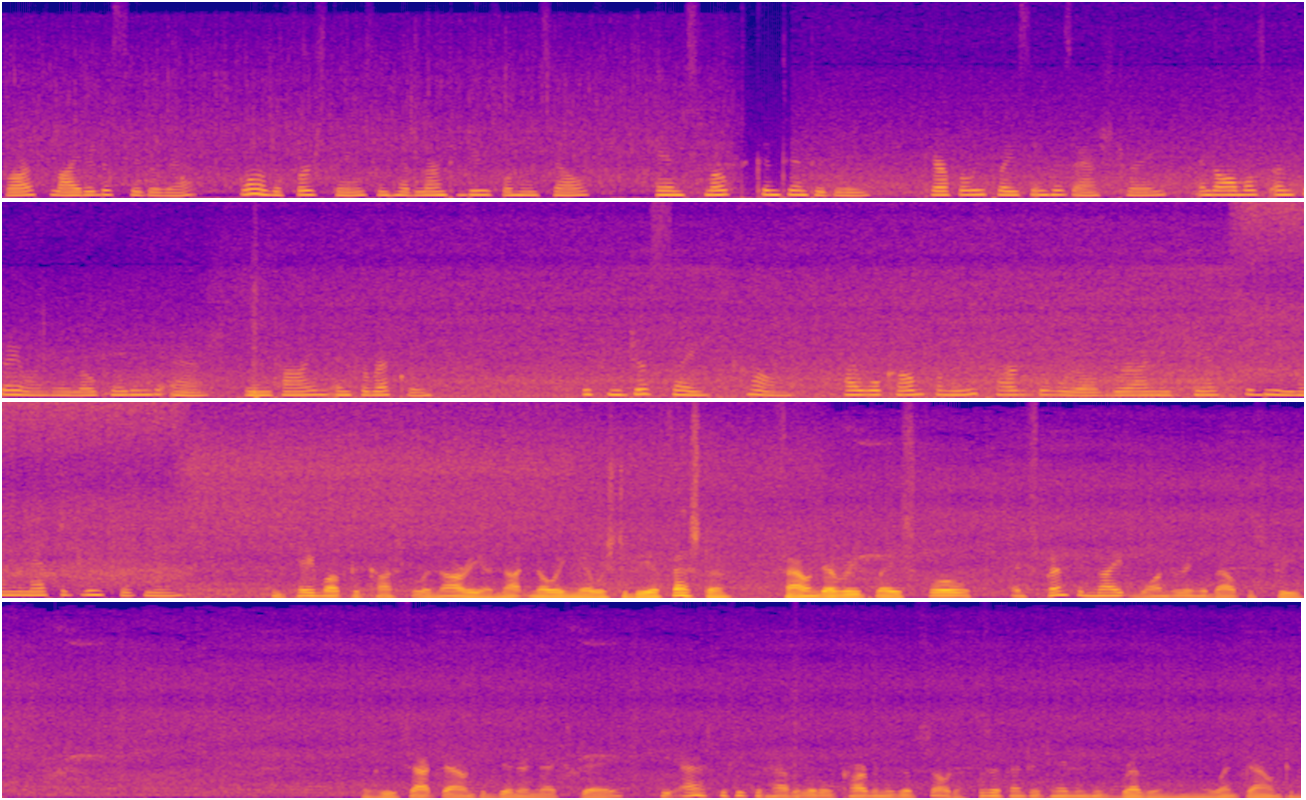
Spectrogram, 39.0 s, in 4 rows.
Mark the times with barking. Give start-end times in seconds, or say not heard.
not heard.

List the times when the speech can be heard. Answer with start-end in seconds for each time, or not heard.
0.0-13.2, 14.1-20.9, 21.6-29.4, 32.0-38.9.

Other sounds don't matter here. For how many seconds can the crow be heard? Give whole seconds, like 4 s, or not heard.
not heard.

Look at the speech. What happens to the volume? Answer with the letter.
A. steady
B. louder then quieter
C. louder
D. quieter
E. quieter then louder
B.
